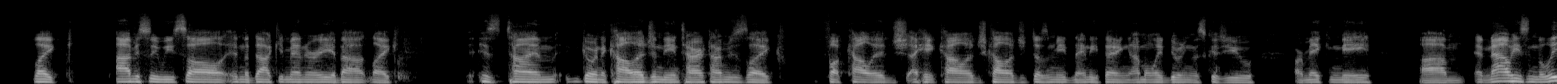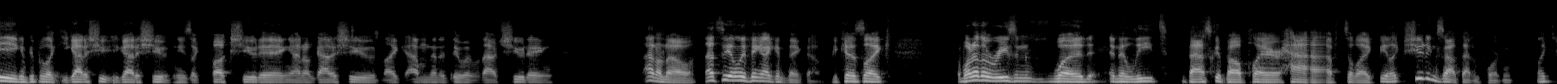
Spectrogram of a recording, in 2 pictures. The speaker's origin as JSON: {"language": "English", "town": "Philadelphia", "region": "Pennsylvania", "country": "United States", "said": "I'm a Philly fan. I'm from Philly."}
